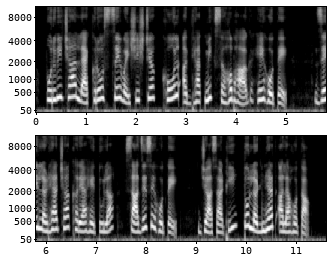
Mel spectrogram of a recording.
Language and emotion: Marathi, neutral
